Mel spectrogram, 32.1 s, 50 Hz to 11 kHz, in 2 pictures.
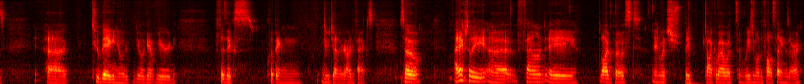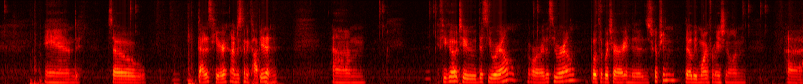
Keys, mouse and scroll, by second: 13.7 BackSpace, 16.8 ctrl+c, 19.9 shift+Home, 21.4 ctrl+v, 25.8 click, 26.8 click, 26.9 click.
